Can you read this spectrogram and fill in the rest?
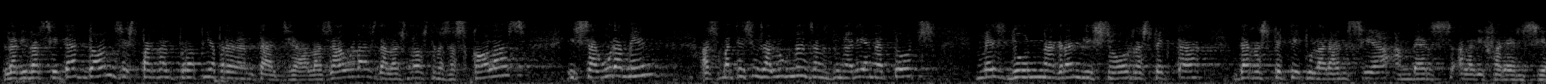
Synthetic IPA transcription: ləðiβərsit̪at̪̚d̪ɔnzespaɾðəlˠpɾɔpiəpɾənənt̪ad͡ʒələzawləzðələznɔst̪ɾəzəskɔləz | isəɣuɾəmen | əlˠzmət̪eʃuzəlumnəzənzðunəɾiənət̪ot͡s | mezd̪unəɣɾanʎisorəspekt̪ə | ðərəspek̚t̪əit̪uləɾansiəʔəmbɛɾzələðifəɾɛnsiə

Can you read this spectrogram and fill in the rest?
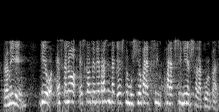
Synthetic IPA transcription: pɾɔmiɾi | d̪iweskənoeskəlˠt̪eɾeɐpɾəzent̪akɛst̪əmusiopəɾaksipəɾaksimiɾsəlɐkulpə

